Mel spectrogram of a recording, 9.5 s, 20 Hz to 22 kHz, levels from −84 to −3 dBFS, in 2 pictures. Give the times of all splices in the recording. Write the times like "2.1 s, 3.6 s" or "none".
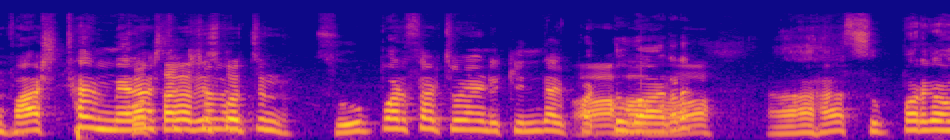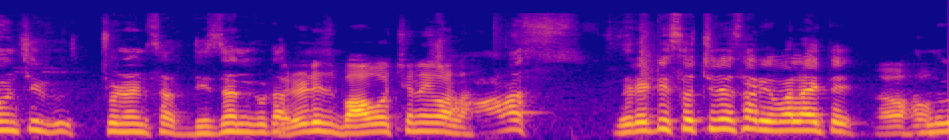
none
